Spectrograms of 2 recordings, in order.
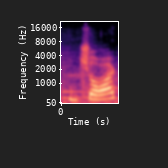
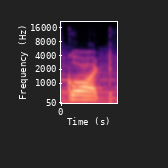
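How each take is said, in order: First: The word begins with a J sound. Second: The word begins with a G sound. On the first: The speaker calls it wrong. "यहाँ पर मैं इसको जॉट नहीं पढ़ूंगी" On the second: The speaker calls it right. "इसको मैं पढ़ूंगी गॉट"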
